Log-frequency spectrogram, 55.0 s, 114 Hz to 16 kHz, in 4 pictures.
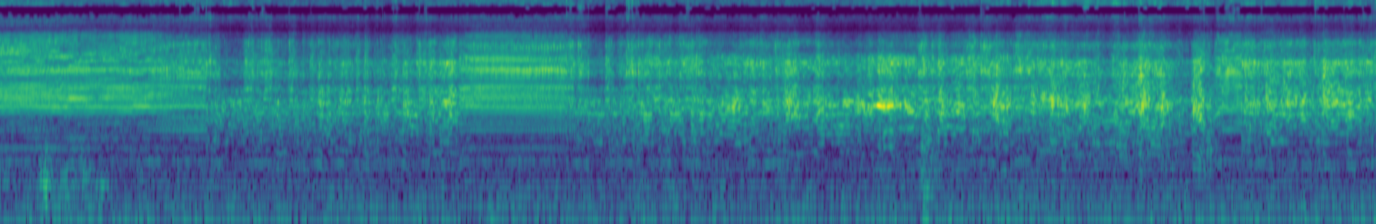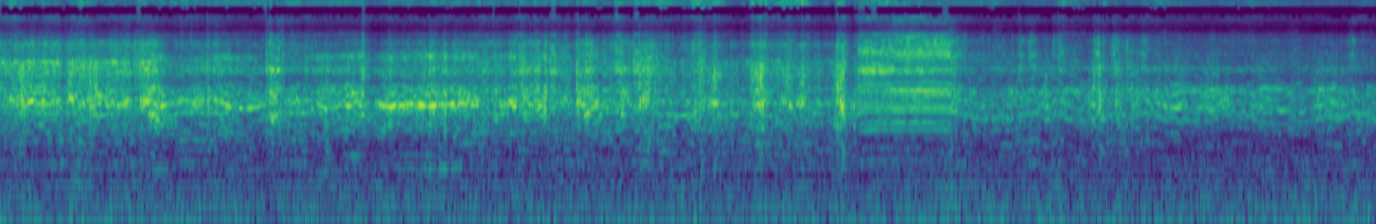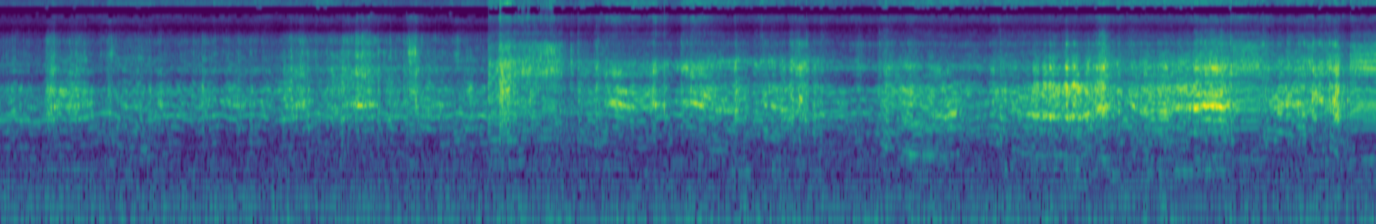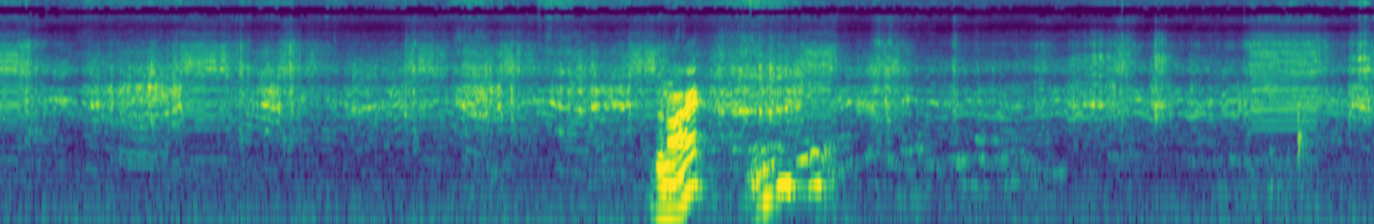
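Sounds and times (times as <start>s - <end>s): nail drill buzzing and whining: 0.0s - 55.0s.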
